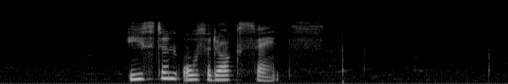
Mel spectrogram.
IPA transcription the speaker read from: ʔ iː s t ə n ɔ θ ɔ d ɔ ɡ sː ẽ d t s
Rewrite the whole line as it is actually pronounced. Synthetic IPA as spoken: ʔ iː s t ə n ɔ θ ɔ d ɔ k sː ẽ n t s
